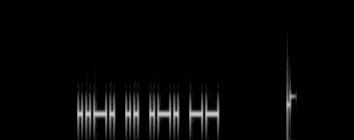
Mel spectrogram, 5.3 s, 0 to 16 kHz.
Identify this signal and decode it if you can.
Morse code, heard as a keyed tone, about 20 wpm, 700 Hz. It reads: FIRM
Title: Build A Word - 2 Letters At A Time - 4-Letter Words - 20wpm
